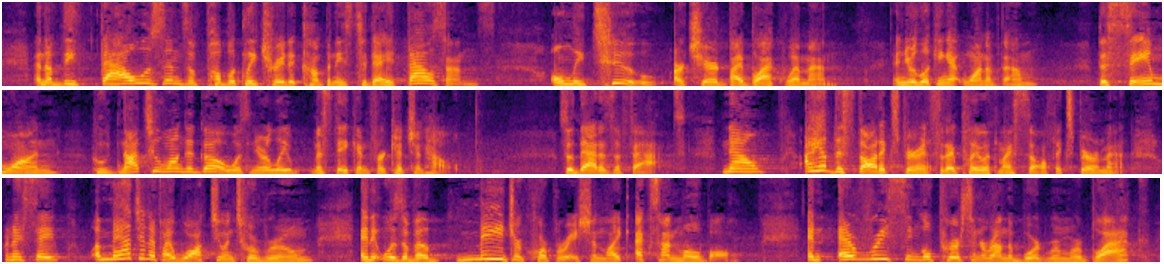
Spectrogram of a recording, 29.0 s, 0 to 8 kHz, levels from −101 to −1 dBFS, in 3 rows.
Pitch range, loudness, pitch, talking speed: 205-270 Hz, -19 LUFS, 230 Hz, 175 wpm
